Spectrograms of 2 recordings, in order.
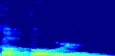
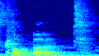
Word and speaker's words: cupboard: This way people say kabboard. But this is not kabboard. This is kabot. Kabert. Kabert. Remember first rule that P is silent here.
